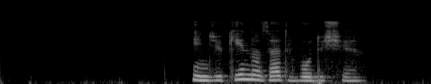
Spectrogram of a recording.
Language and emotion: Russian, neutral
